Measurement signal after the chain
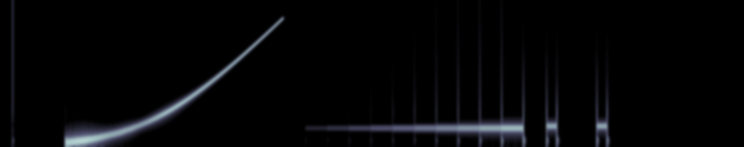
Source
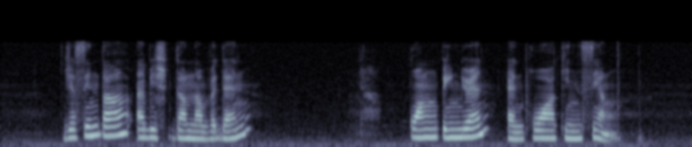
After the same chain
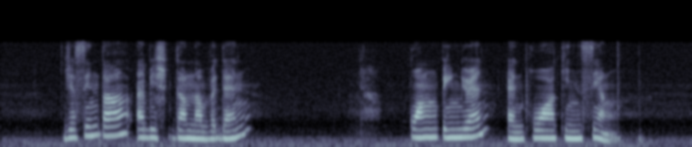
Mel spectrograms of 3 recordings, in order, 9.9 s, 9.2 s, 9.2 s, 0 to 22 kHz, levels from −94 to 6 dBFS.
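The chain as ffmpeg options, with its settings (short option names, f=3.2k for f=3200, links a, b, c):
-af "equalizer=f=125:t=o:w=1:g=8,equalizer=f=250:t=o:w=1:g=-8,equalizer=f=500:t=o:w=1:g=-12,equalizer=f=1k:t=o:w=1:g=3,volume=3.5dB"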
